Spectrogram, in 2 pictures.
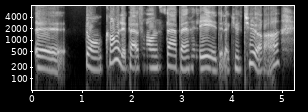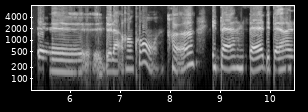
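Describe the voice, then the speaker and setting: Slow, hesitant woman interpreting. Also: lowish voice, creaky, a little mellow, dry recording. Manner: hesitant, full of fillers and restarts. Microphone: video call.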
